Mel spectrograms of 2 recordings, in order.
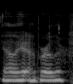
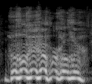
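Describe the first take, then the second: First: Said in the usual way. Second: Louder, higher bro cheer; hype bro shout. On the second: Shown as a demonstration. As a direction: pump it up like a gym bro.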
